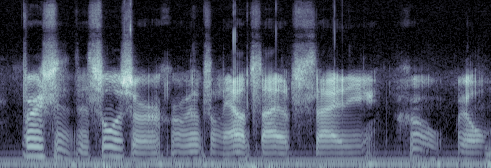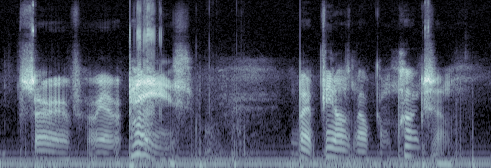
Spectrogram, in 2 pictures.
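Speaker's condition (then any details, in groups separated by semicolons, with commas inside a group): Cerebral palsy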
